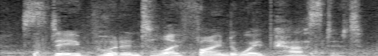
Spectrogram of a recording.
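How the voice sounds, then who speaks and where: An actress playing an observant, compassionate young female adventurer in a video game, softly musing aloud. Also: a little high, fairly even intonation, fairly quick, natural voice. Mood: focused. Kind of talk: dramatic video game acting. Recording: clear ambient noise behind.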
